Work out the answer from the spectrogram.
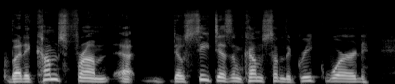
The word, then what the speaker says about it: Docetism: dosetism and then I looked up the actual pronunciation of this and it is dosetism.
